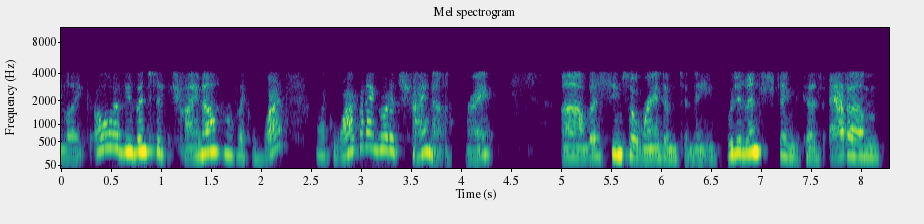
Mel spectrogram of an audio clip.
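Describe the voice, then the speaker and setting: Chatty American woman on a tinny call. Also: fairly low pitch. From United States. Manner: chatty, with many ums and likes. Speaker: guest English teaching assistant. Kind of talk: casual conversation with students. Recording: tinny phone-like video call audio.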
